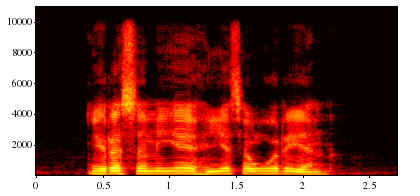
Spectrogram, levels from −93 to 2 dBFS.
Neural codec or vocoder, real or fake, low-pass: codec, 44.1 kHz, 7.8 kbps, Pupu-Codec; fake; 9.9 kHz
